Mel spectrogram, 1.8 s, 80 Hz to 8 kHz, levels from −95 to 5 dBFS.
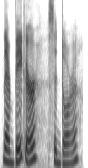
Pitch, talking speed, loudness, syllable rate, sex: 210 Hz, 135 wpm, -18 LUFS, 4.9 syllables/s, female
